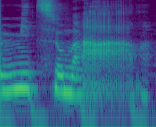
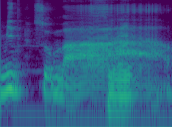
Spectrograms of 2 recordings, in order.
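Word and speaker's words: Midsommar: 1,4 c le film meet soma je prononce comme ça il faut le prononcer comme ça parce que c'est ce qui les suivent mid somme a alors ce film une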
